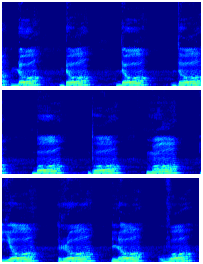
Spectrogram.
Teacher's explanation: જે વ્યંજનોના ઉચ્ચારણમાં કોમળતાનો રણકો હોય તેને ઘોષ વ્યંજન કહે છે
